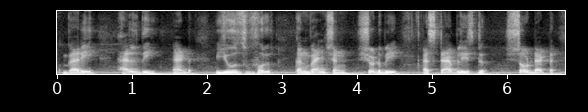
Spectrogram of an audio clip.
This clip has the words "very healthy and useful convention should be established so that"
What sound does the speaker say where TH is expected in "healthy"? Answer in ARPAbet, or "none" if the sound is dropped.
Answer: T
